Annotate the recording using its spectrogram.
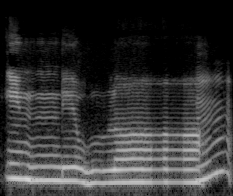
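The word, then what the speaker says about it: الله: Qalat huwa min indillah. Enggak yang di Allah. Kalau lafadz Allah, huruf sebelumnya berharokat kasroh, dia nggak usah dibaca tebal.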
